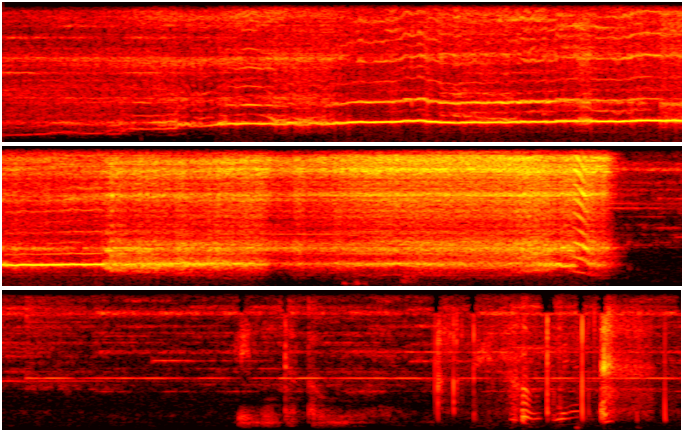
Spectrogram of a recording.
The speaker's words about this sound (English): Now I'm even more glad that you gave that disclaimer, because that's like this blood-curling shriek noise.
